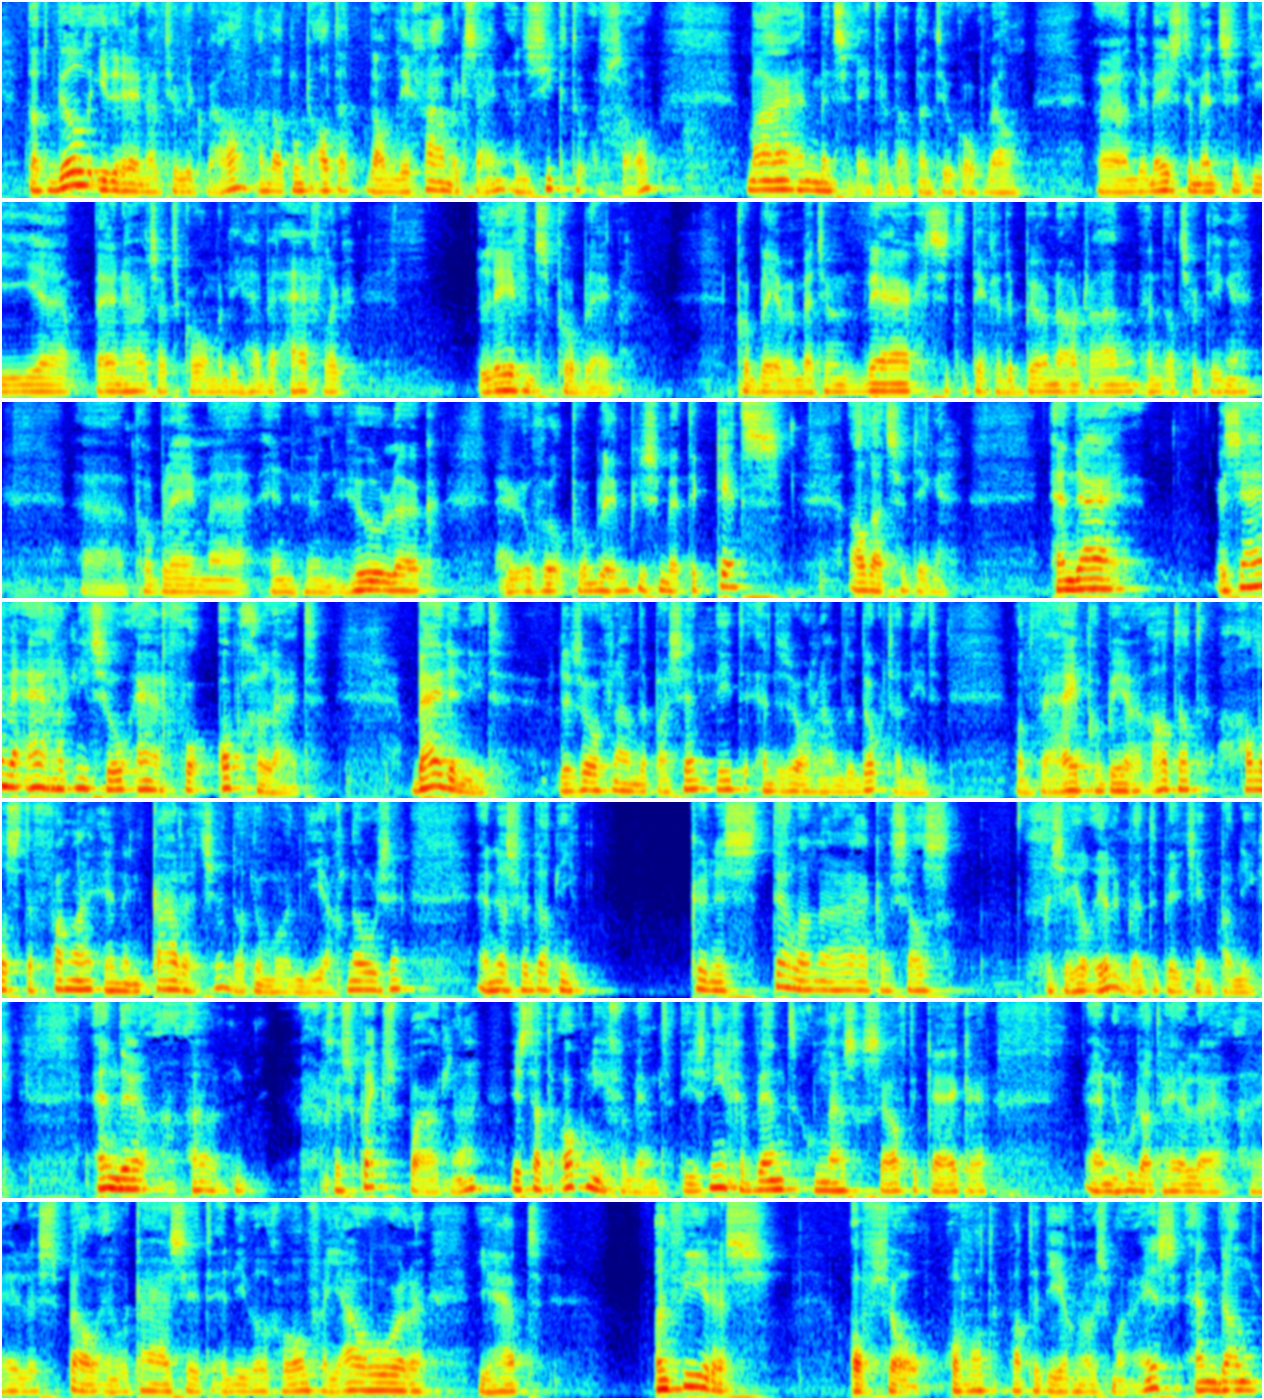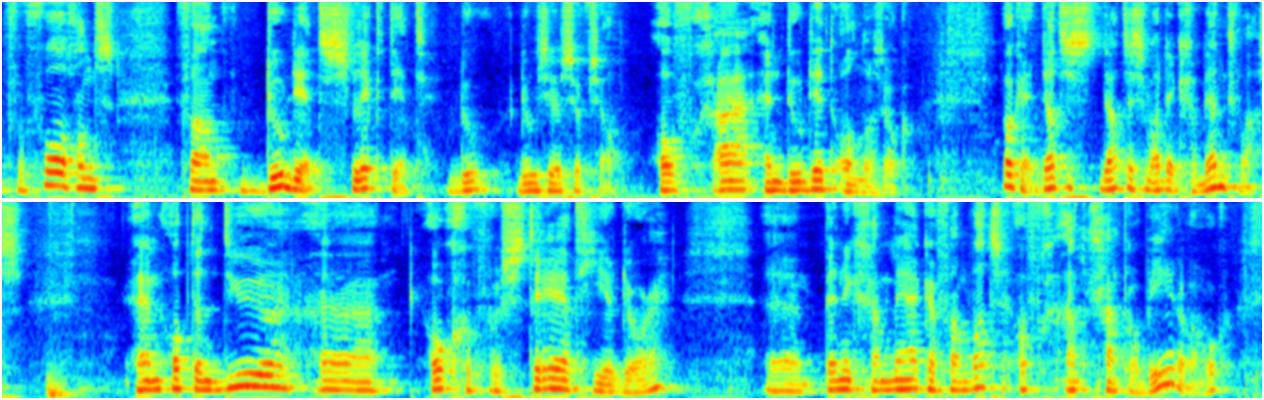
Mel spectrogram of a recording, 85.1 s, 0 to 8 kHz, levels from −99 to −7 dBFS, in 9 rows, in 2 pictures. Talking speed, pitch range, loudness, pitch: 155 wpm, 105-135 Hz, -28 LUFS, 120 Hz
